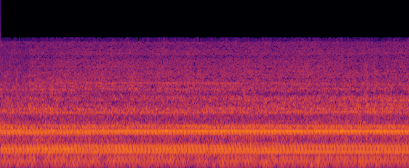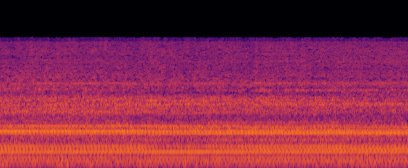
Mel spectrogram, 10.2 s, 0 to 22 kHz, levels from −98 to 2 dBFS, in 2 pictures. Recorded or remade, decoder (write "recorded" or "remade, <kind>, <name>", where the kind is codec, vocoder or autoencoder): recorded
